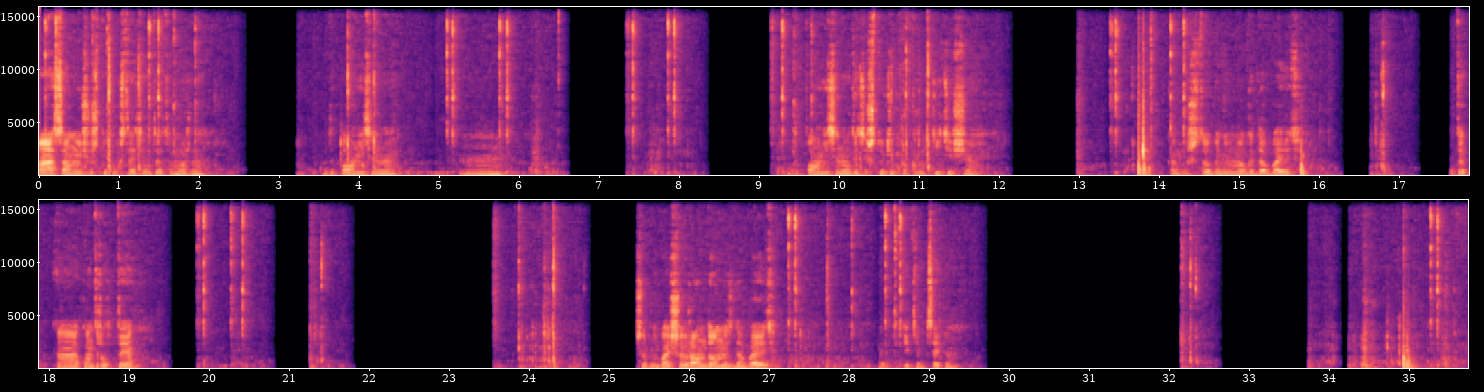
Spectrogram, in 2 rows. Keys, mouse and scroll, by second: 0.1 click, 0.7 shift+middle click, 1.1 ctrl+Tab, 1.7 middle click, 2.2 scroll up 2, 3.6 scroll down 2, 3.7 1, 4.0 a, 5.1-7.9 drag, 8.7-9.1 scroll up 1, 9.1 click, 9.4 middle click, 9.8 scroll up 1, 10.9 ctrl+t, 14.1 click, 14.8 scroll down 1, 16.6 ctrl+t, 20.3 click, 21.2 r, 24.2 ctrl+t, 27.5 scroll down 4, 27.7 middle click, 28.4 click, 29.1-32.1 scroll up 1, 32.1 ctrl+t.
